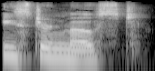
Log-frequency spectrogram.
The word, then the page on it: easternmost: American English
